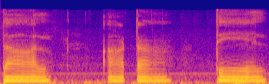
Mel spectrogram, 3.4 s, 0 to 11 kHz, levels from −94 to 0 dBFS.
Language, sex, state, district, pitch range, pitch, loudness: Bhojpuri, male, Uttar Pradesh, Deoria, 95-100 Hz, 95 Hz, -16 LUFS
